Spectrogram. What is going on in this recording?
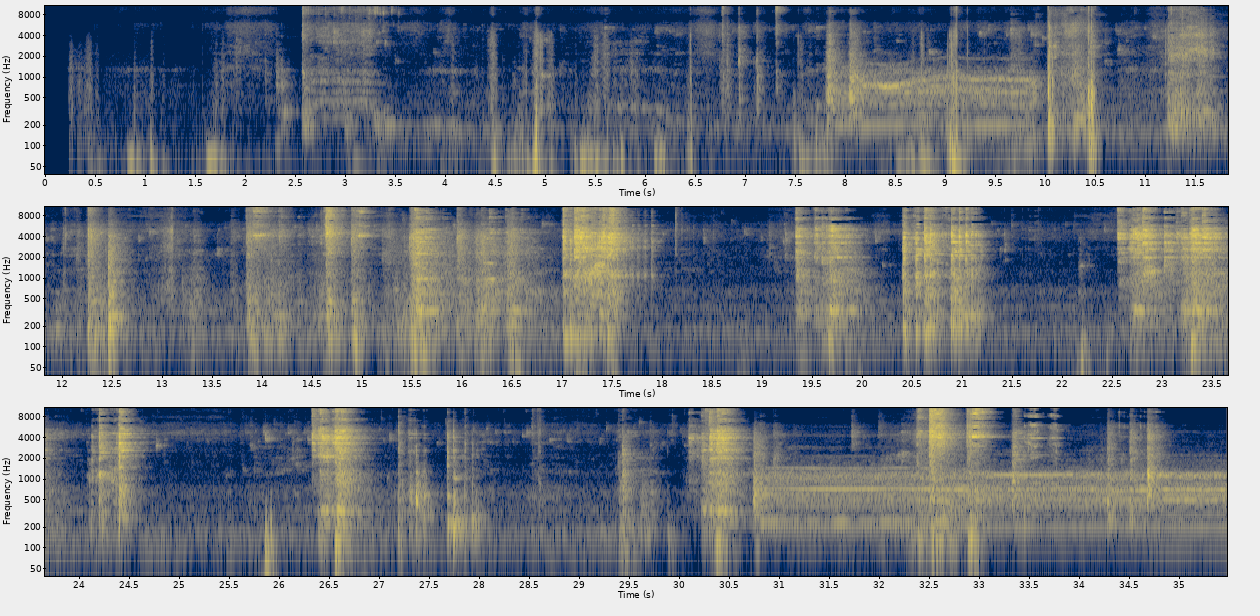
I did the dishes putting them in the dish washer while the coffee_machine and water was runnning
